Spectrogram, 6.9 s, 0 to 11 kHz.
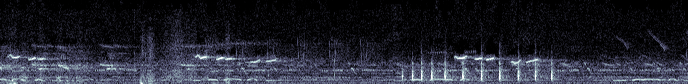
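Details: Bearded woodpecker drumming in the distance on an African bush safari drive at sunrise, 1 April 2017: a rapid roll of about ten sharp knocks over a second and a half, a territorial signal rather than feeding. Other birds whistle and chatter throughout.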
